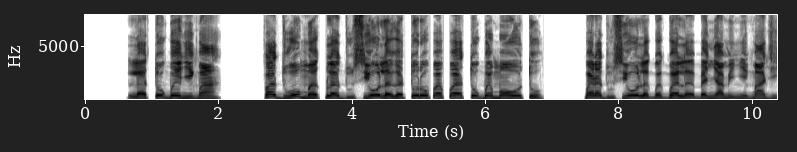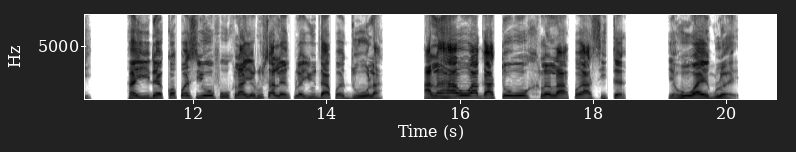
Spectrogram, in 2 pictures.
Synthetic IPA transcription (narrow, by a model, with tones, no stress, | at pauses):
lɛ˨t̪o˦ɡ͡bɛ˦˨ɲĩ˦ɡ͡bã˦ | ɸɛ˦d̪u˨wo˦mɛ̃˨k͡plɛ˦d̪u˨si˨wo˦lɛ˨ɣɛ˨t̪o˦ɖo˦ɸɛ˦ɸɛ˦t̪o˦ɡ͡bɛ˦mɔ̃˦wo˦t̪o˦ | ɸk͡pɛ˦ɖɛ˦d̪u˨si˨wo˦lɛ˨ɡ͡bɛ˨ɡ͡bɛ˦lɛ˨be˦ɲã˦mĩ˨ɲĩ˦ɡ͡bã˦d͡ʑi˦ | ɦɛ̃˦ji˨ɖɛ˦kɔ˦ɸɛ˦si˨wo˦ɸo˨xlã˦je˨ɾu˦sa˦le˨mk͡plɛ˦ju˦d̪a˨ɸɛ˦d̪u˨wo˦la˦ | a˨lɛ̃˦ɦã˦wo˦a˦ɡa˨t̪o˦wo˦xlɛ̃˦la˦ɸɛ˦a˨si˦t̪ɛ˨ | jḛ˨ɦo˦wa˦ɛ˦ɡlɔ̰˨ɛ̰˨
